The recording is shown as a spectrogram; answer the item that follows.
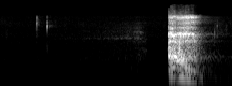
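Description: A man coughs once, sharply, near the end, after a couple of faint mouth clicks and a soft breath in.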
